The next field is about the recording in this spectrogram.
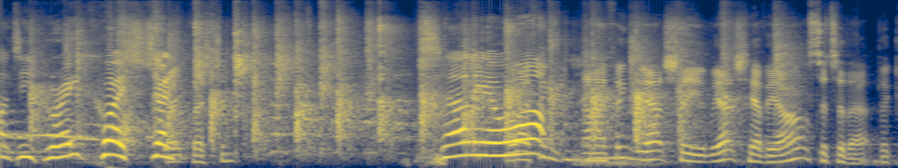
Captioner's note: applause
